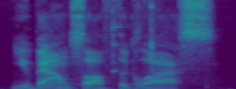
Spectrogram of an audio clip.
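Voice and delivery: normal talking voice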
